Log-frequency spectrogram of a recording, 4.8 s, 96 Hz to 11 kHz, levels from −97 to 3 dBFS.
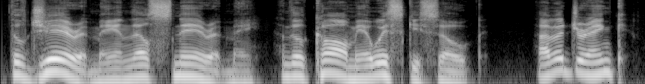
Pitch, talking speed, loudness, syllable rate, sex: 135 Hz, 235 wpm, -17 LUFS, 5.2 syllables/s, male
